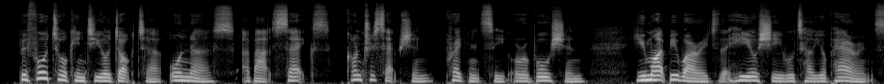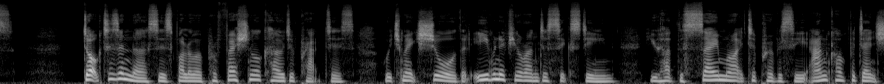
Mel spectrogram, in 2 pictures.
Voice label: Natural

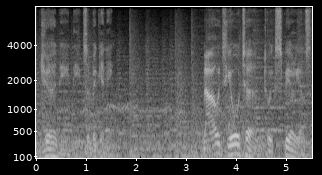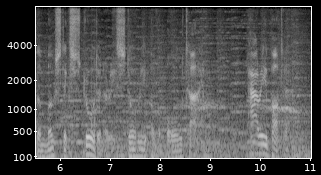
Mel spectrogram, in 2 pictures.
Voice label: Broadcast Samples

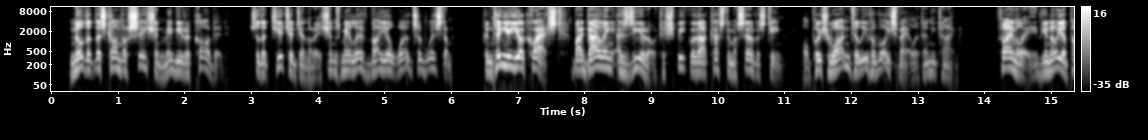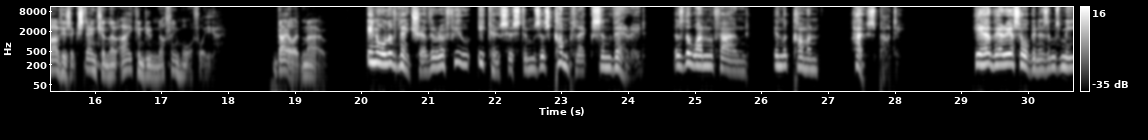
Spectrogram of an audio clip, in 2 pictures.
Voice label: Character Samples

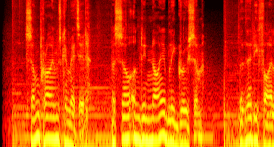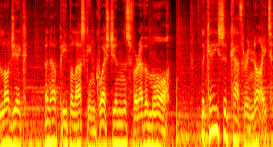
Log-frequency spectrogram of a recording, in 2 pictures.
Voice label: Narration Reel

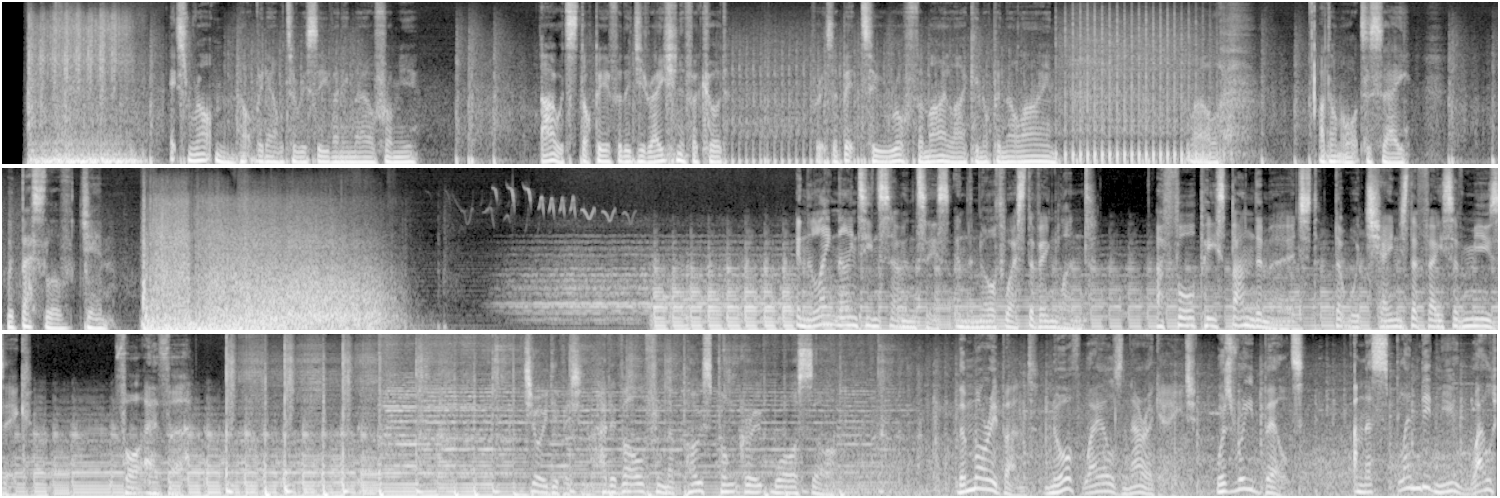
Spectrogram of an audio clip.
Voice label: Corporate Narration Showreel

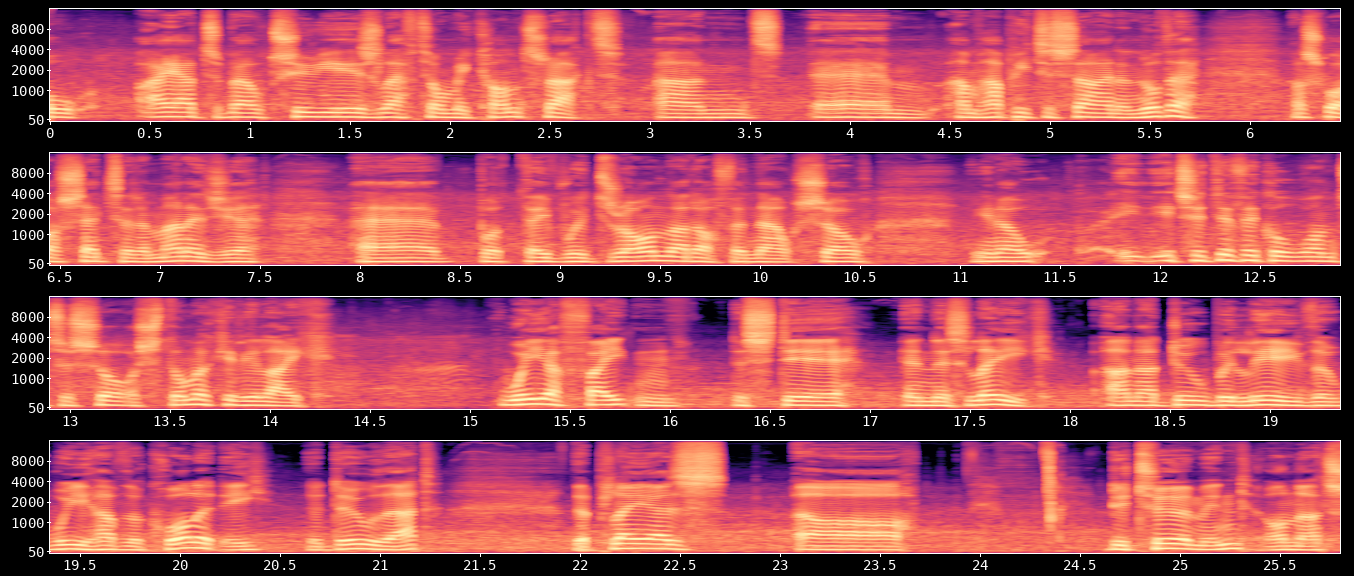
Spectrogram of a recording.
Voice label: accent reel

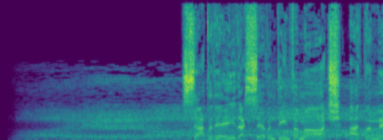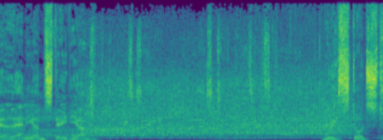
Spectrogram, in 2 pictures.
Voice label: Welsh

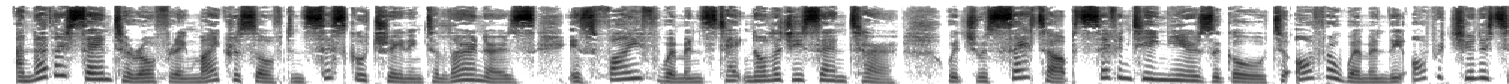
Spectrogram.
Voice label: corporate

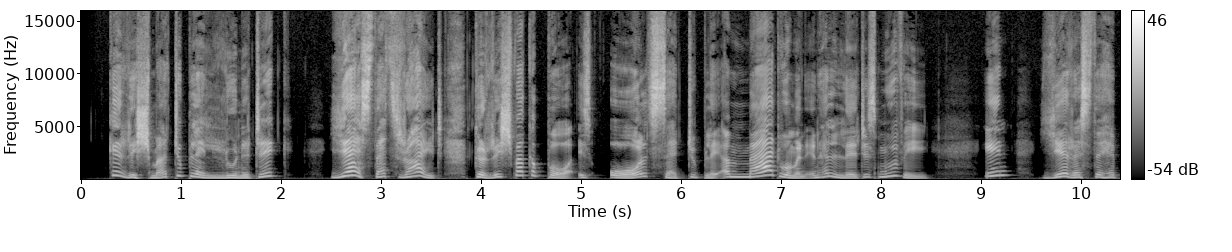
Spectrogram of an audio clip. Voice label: Indian Accent Character

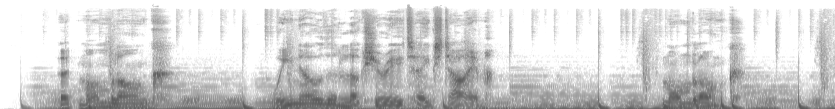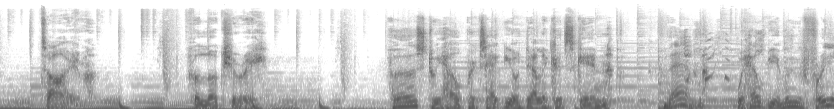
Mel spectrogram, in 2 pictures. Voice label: Commercial Voice Reel, voices male

